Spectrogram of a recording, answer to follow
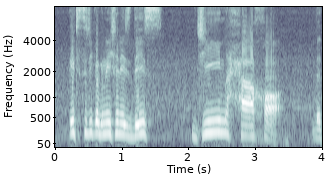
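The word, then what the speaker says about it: ح: Mostly the kids of USA, UK, they read like ka, ka. That is wrong. It has special voice pronunciation like ha, ha. We have to pronounce from here.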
